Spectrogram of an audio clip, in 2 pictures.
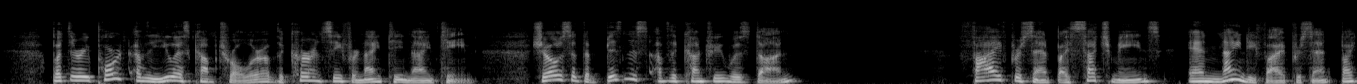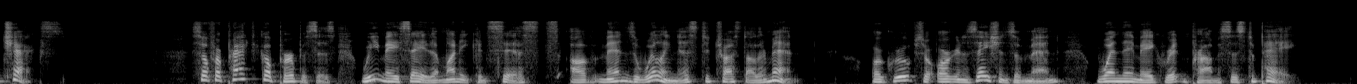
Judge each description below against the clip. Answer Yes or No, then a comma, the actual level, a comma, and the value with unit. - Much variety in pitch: Yes, wide, 8.2 semitones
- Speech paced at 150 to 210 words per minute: No, slow, 135 wpm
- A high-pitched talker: No, low, 130 Hz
